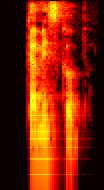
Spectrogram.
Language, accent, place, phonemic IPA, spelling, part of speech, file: French, France, Lyon, /ka.me.skɔp/, caméscope, noun, LL-Q150 (fra)-caméscope.wav
- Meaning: a camcorder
